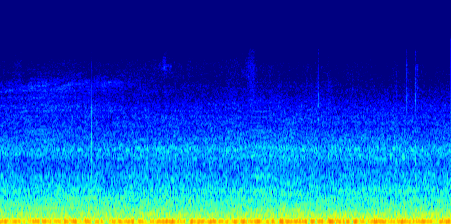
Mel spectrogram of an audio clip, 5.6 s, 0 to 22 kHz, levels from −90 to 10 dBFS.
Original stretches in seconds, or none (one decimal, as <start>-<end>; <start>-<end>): 0.0-3.1; 4.2-5.6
